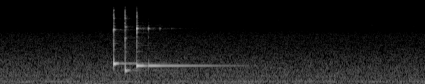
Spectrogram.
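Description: A quick three-note chime about a second in: three struck tones in fast succession, the last one ringing on for about a second.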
